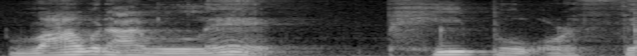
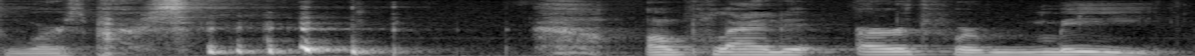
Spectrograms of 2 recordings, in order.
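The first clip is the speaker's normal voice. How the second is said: laughing through tears; 3 semitones higher, 3 dB louder, slower than usual. Real, not acted.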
